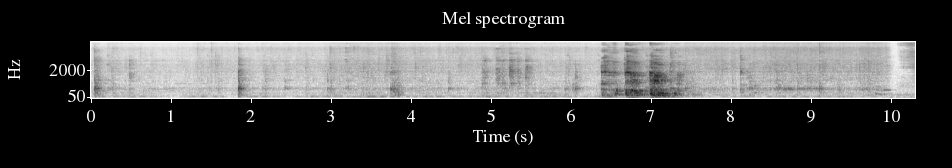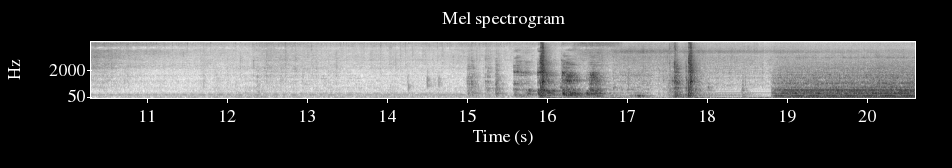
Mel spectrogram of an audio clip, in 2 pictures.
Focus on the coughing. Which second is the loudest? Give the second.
7 s.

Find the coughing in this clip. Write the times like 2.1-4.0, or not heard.
6.3-7.4, 15.6-17.3.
